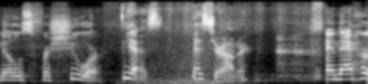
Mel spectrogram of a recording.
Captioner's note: sniffling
